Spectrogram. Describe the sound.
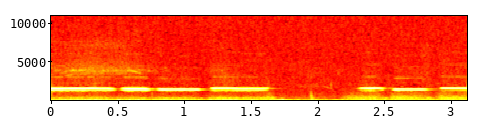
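A penny whistle plays a slow, sustained melody of long held notes with a few brief breaks, clear over a low background rumble, with no talking.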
